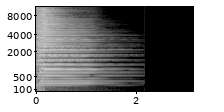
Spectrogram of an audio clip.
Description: A+M7 Chord
Listen to A+M7 strummed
